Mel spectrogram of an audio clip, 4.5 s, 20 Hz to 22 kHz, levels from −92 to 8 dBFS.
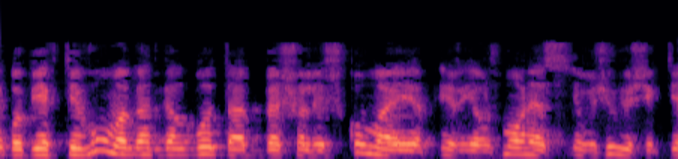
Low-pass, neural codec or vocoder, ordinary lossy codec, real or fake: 7.2 kHz; vocoder, 22.05 kHz, 80 mel bands, WaveNeXt; MP3, 32 kbps; fake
